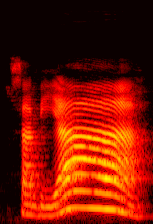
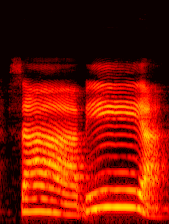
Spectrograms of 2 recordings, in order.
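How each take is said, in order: First: The word flows smoothly as one unit. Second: The word is split into separate syllables. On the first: The speaker calls it right. "olha como é que fica" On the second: The speaker calls it wrong. "Não é para vocês falarem a palavra é, é, silabicamente, não"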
